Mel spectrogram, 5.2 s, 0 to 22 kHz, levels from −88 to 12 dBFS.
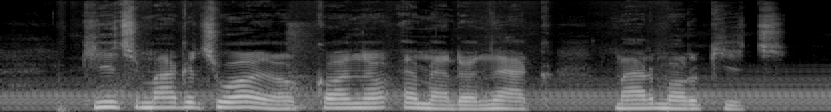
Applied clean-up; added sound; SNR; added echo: none; Wind instrument, woodwind instrument; 16 dB; none.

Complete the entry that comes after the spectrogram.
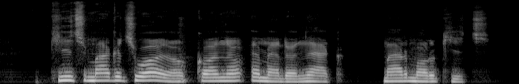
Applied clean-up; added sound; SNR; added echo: neural mask model RNNoise.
